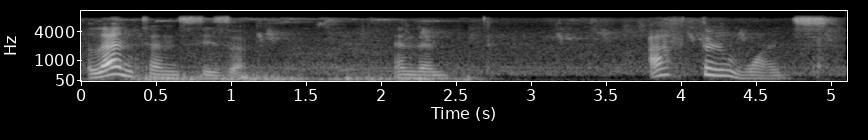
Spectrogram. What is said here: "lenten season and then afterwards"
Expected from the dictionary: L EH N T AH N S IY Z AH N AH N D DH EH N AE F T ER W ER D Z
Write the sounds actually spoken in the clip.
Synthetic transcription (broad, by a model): L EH N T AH N S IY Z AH AH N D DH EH N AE F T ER W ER D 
